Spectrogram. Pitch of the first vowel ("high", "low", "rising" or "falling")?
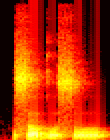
falling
